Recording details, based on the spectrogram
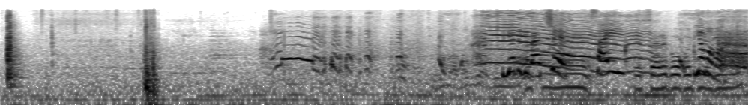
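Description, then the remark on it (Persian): A baby cries, starting with wavering whimpers after a couple of thumps, then building into louder, sustained wailing through the second half. “بیا مامان، اون بابا گریه نکن.”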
